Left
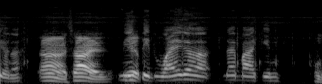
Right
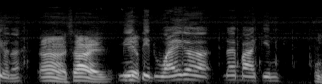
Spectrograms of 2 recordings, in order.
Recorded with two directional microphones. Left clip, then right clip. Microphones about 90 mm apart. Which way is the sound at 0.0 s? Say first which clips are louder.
Right 3 dB; 15° right (ahead or behind).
